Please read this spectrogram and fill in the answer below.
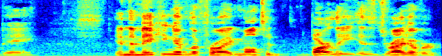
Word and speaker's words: Laphroaig: real quick laphroaig pronounced laphroaig because i learned that sounds like a love frog is an all malt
